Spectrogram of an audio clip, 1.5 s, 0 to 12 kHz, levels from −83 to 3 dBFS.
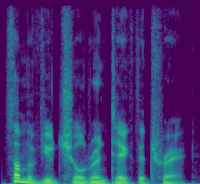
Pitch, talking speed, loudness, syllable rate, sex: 95 Hz, 280 wpm, -21 LUFS, 5.7 syllables/s, male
